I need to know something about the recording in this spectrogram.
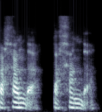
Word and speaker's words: parranda: He's going to, both times it'll be with the word parranda, which when the R is arrastrada, dragged, it'll sound like pajanda.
